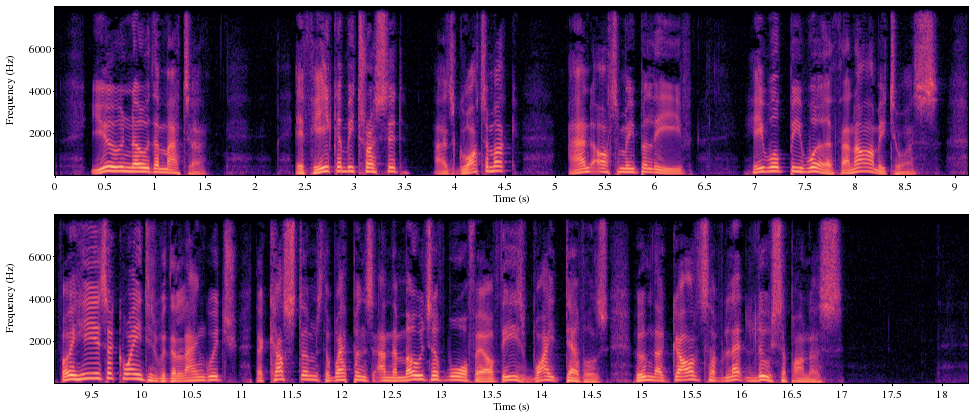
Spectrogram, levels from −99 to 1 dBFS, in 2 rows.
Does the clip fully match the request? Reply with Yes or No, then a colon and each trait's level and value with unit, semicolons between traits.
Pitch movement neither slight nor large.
No: wide, 7.5 semitones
